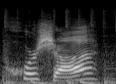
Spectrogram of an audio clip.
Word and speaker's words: Porsche: for practicality from your Porsche and it is pronounced Porsche just a little Public Service I provide 142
